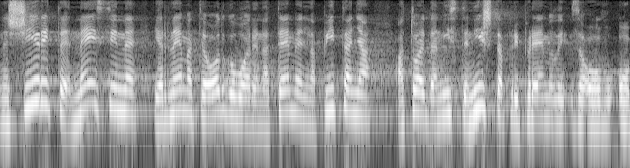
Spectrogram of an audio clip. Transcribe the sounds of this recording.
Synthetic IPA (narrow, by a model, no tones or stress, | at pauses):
ne̞ʃiːɾit̪e̞ne̞ist̪ine̞je̞ɾne̞ːmat̪eo̞d̪ɡo̞ʋo̞ɾe̞nat̪e̞me̞ʎnapiːt̪aɲa | at̪o̞ːjed̪aniːst̪e̞niʃt̪apɾipɾe̞ːmilizao̞ʋuʔo̞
